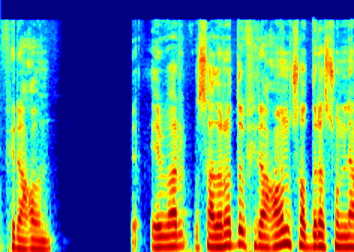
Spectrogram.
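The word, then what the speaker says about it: فرعون: ফিরআউন বলতে কোনো এক ব্যক্তি নয়, যেটাকে ইংরেজিতে বা বাংলাতেও আমরা পড়ি ফেরাও। তো সেই ফেরাও সেটা আরবি উচ্চারণে ফিরআউন।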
